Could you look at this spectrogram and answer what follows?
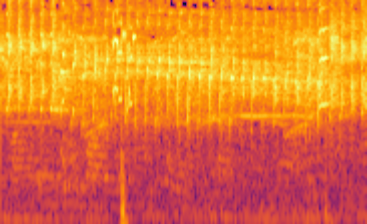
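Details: Lovebird chatter from a simulated singing contest meant to steady a bird for competition: shrill, fast, buzzy trills pulsing steadily, broken once by a sharp knock near the start.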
